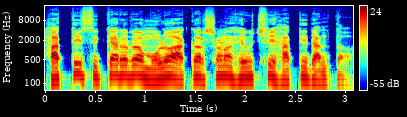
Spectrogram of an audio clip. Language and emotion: Odia, neutral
